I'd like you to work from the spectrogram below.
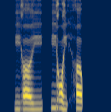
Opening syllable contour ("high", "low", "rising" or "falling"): low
